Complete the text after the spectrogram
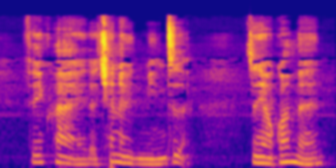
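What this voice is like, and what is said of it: Usual voice. Nothing is said of it.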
